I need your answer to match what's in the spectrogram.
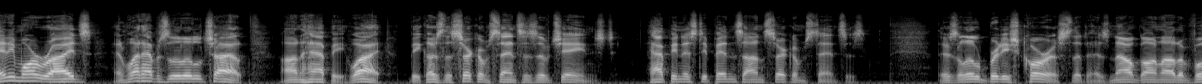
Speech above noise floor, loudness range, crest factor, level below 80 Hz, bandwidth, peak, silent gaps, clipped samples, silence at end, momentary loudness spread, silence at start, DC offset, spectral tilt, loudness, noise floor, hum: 24 dB; 5 LU; 16 dB; -50 dBFS; 14 kHz; -4 dBFS; none; under 0.1%; 0 s; 11 LU; 0 s; under 0.1%; -3 dB/octave; -19 LUFS; -44 dBFS; none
